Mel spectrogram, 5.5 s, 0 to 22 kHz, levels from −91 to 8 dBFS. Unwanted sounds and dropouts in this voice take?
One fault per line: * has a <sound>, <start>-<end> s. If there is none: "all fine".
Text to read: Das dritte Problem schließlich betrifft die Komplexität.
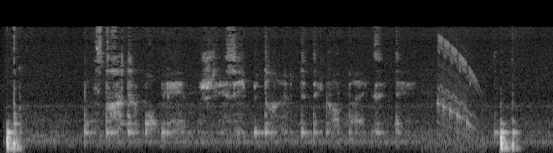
* has a chirp, 4.4-4.8 s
